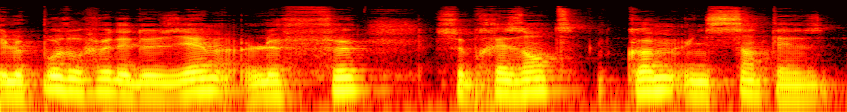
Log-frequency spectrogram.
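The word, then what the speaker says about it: phở: Le faux que l'on prononce feu.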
